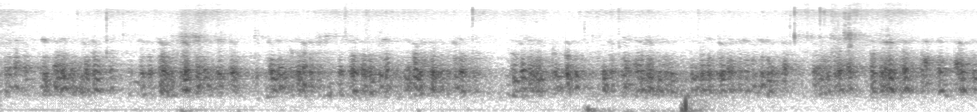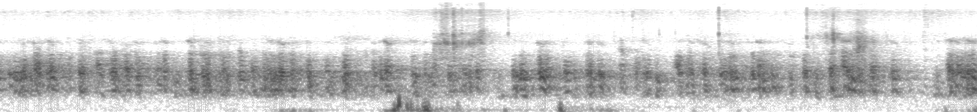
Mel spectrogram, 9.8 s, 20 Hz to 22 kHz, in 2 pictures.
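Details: Wood frogs in a spring chorus, Longkill Woods, April 2014, on a warm day near wetlands; many overlapping low, duck-like clucking croaks form a dense continuous rattle, with a few footstep thumps as the recordist walks closer.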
